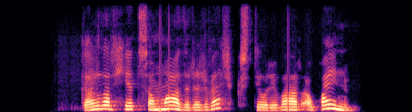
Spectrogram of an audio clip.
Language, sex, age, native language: Icelandic, female, 40-49, Icelandic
